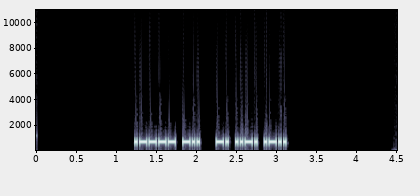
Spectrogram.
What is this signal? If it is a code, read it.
Morse code, heard as a keyed tone, about 40 wpm, 700 Hz. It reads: 1D NFL
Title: Field Day Exchanges - 40wpm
